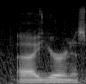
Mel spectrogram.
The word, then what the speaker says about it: Uranus: Uranus, by the way. That's actually how you're supposed to pronounce that planet.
